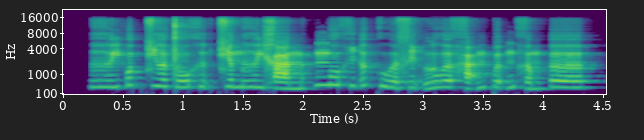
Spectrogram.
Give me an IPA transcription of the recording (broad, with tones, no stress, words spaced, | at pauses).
ɣɨ˨˦jʔo˦˥t̚t͡ɕɨ˧ə̯t̪o˨˦ xɨ̰˧˨ə̯t͡ɕə˧n ɣɨ˧jxa˧n | ŋo˧xḭ˧˥ə̯kṳ˨˩ə̯ sḭ˧˨ə̯lu˧ə̯ ha̰˧˥nɓə̰ː˧˥ŋhə˨˦m ʔəː˧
